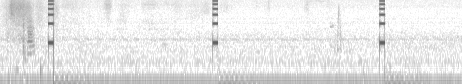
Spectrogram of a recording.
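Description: A computer game gives short electronic tones.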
